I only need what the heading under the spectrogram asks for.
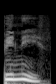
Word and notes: beneath: anglais

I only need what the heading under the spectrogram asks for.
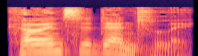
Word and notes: coincidentally: anglais

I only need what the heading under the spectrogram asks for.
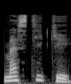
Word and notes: mastiquer: francais

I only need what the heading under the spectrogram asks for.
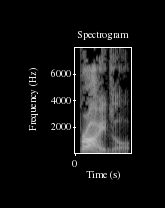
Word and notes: bridle: anglais

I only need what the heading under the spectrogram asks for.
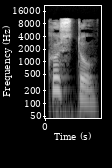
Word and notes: costaud: francais

